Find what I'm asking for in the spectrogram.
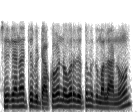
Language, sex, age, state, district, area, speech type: Marathi, male, 30-45, Maharashtra, Akola, rural, conversation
